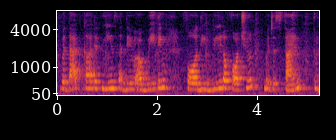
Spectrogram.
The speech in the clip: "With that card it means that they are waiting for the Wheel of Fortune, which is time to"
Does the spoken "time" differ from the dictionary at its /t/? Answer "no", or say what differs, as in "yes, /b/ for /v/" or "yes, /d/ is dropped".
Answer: no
